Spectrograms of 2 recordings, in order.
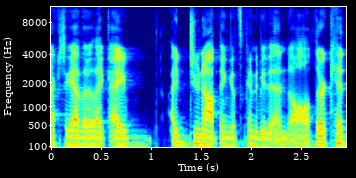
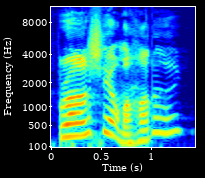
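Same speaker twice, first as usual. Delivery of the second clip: exaggerated British accent; 12 semitones higher than usual. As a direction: ham up a posh British lady with a high "honey". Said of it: "British accent was so bad right there".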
